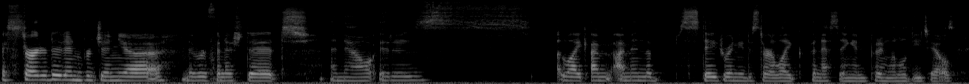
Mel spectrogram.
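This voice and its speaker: Audible room echo colors the recording. The woman talks at a moderate pace. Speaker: artist and vlogger. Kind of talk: casual vlog chat.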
